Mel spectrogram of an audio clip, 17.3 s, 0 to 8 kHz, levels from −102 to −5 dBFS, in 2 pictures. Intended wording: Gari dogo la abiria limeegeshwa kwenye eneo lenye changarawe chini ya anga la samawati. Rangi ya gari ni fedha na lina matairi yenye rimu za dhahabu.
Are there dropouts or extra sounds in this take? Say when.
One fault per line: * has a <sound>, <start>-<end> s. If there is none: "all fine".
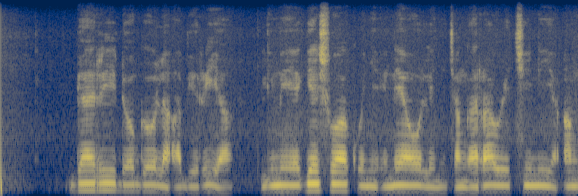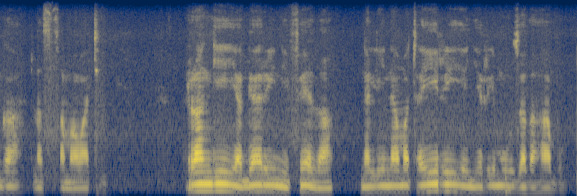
all fine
